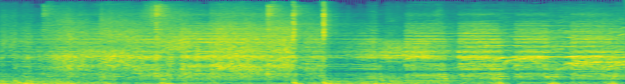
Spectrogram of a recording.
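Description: Live rock band playing loudly, with heavy bass and drum hits, as heard from inside the audience.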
